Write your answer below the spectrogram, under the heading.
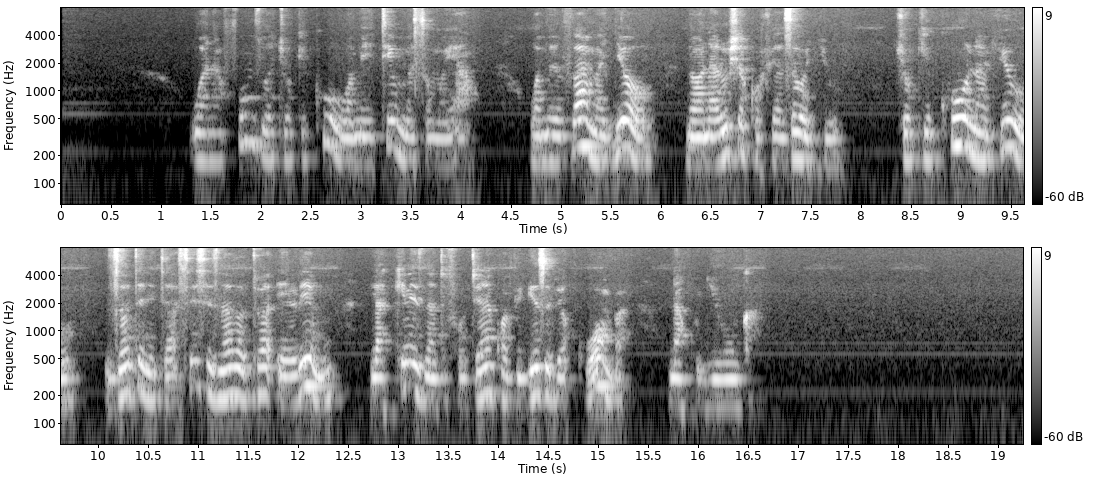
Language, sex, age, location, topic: Swahili, female, 36-49, Dar es Salaam, education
